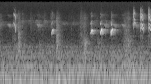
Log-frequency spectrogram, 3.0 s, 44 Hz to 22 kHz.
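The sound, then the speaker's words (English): Baby birds give a rapid series of thin, high-pitched begging chirps, clustering in quick bursts toward the end, clear over a quiet background with no talking. “3, 3 there. Baby begging.”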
